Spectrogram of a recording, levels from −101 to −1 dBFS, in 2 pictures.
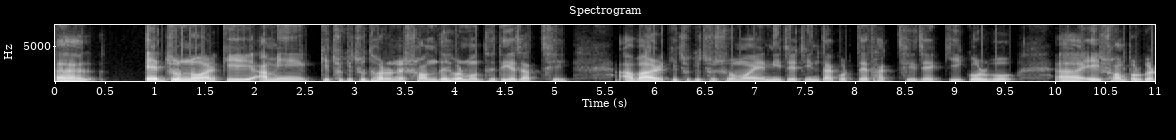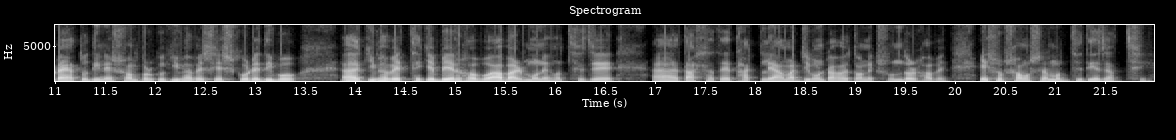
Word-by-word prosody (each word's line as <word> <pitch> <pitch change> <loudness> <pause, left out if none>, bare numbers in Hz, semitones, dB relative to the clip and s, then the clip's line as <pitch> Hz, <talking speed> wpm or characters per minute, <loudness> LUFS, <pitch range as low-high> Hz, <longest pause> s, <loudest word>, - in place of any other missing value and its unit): অ্যা 115 - +8 0.9
এর 160 - +8
জন্য 200 0 +8 0.2
আরকি 190 +4 0 0.3
আমি 150 +3 0 0.4
কিছু, 175 +2 -5
কিছু 195 +1 -3
ধরনের 165 -1 +1
সন্দেহের 145 +4 +2
মধ্যে 145 0 -4
দিয়ে 140 0 +2
যাচ্ছি। 125 +2 -6 0.7
আবার 130 +2 +7 0.2
কিছু, 140 +1 -8
কিছু 150 +1 -8
সময়ে 135 -1 -1
নিজে 130 +2 -4
চিন্তা 130 +1 -2
করতে 135 0 -5
থাকছি 130 0 -10
যে 125 - -3 0.2
কী 140 - -5
করব? 130 -2 +1 0.6
অ্যা 120 0 +2 0.3
এই 135 - +3
সম্পর্কটা 140 0 +2
এতদিনের 135 0 -3
সম্পর্ক 130 0 -3
কিভাবে 135 0 -1
শেষ 135 -2 -2
করে 140 -2 +3
দিব? 130 -1 0 0.6
অ্যা 120 - +4 0.2
কিভাবে 140 +1 +3
এর 135 - -20
থেকে 150 -1 0
বের 135 0 +7
হব? 130 -2 +2 0.2
আবার 140 +2 +4
মনে 135 +1 -2
হচ্ছে 135 +1 -11
যে, 135 - 0 0.5
অ্যা 120 - -2 0.2
তার 125 0 -1
সাথে 135 -1 -6 0.2
থাকলে 130 +1 -6
আমার 125 +1 -1
জীবনটা 125 0 -3
হয়তো 120 +1 -4
অনেক 125 -1 -8
সুন্দর 125 -1 -3
হবে। 120 +1 -7 0.4
এসব 175 +1 -3
সমস্যার 130 0 -2
মধ্যে 110 +1 -8
দিয়ে 115 -2 -2
যাচ্ছি। 105 0 -10
135 Hz, 155 wpm, -24 LUFS, 125-140 Hz, 0.9 s, অ্যা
